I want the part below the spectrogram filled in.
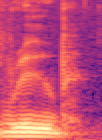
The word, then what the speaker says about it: R/B: The one we're watching right now, it's written as Ultraman R/B, but it's pronounced Rube. – Okay. – Rube.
